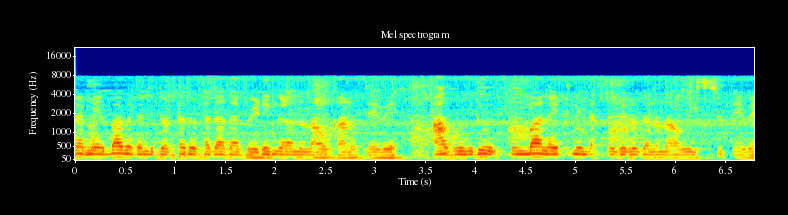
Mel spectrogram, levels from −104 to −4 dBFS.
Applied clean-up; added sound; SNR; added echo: none; Water tap, faucet; 16 dB; none.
